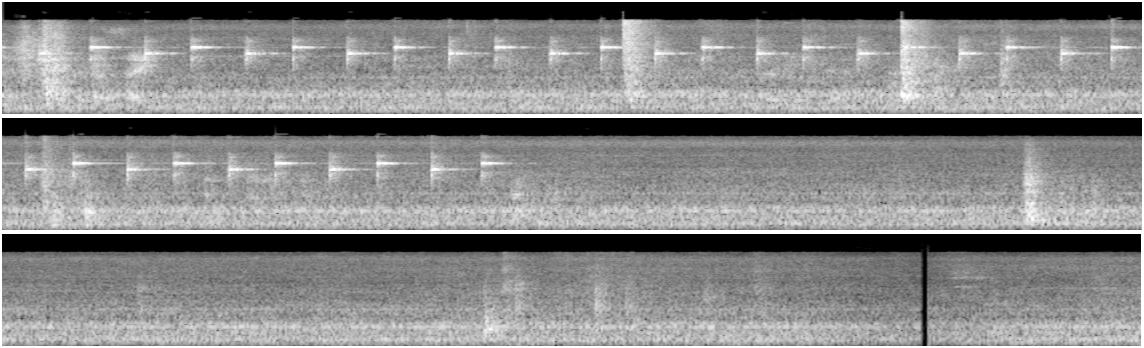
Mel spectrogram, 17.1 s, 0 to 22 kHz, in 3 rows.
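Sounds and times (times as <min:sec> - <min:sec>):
two-tone electronic warning beeps: 0:00.0 - 0:08.4
sharp clicks: 0:00.1 - 0:08.3.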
